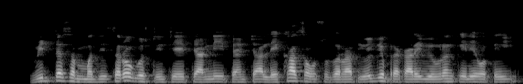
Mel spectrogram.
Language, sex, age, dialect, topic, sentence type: Marathi, male, 36-40, Standard Marathi, banking, statement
